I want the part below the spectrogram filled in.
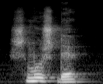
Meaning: inflection of smoezen: 1. singular past indicative 2. singular past subjunctive
- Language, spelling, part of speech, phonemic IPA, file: Dutch, smoesde, verb, /ˈsmuzdə/, Nl-smoesde.ogg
